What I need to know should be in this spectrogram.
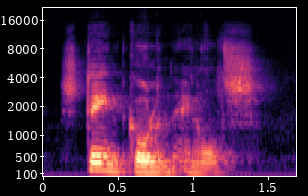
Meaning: Dunglish
- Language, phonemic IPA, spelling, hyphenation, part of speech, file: Dutch, /ˈsteːŋ.koː.lə(n)ˌɛ.ŋəls/, steenkolenengels, steen‧ko‧len‧en‧gels, noun, Nl-steenkolenengels.ogg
